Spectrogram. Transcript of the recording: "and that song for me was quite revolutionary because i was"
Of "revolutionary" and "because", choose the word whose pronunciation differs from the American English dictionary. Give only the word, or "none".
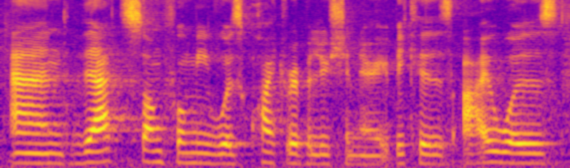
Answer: none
